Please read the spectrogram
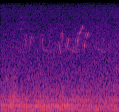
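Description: A small bird chirping faintly, a quick run of short high notes starting about half a second in, over a steady low hum.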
